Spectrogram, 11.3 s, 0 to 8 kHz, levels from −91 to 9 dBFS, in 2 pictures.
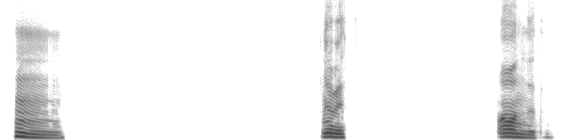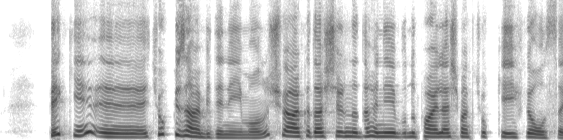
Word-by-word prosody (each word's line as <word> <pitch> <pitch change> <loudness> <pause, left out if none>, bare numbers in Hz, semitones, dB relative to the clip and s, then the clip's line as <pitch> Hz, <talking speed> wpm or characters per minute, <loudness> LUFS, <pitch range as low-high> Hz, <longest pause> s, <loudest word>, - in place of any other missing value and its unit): Hıı. 170 -8 -3 2.6
Evet. 195 -3 0 1.5
Anladım. 185 -4 -2 0.6
Peki, 360 -6 +1
eee, 200 - +2
çok 350 +1 -3
güzel 255 -10 +4
bir 190 -1 -8
deneyim 170 -2 -4
olmuş 165 - -4
ve - - +4
arkadaşlarınla 235 -1 +3
da, 230 - 0
hani, 225 -2 +2
bunu 210 0 -4
paylaşmak 215 -1 +1
çok 225 0 -9
keyifli 200 -1 -2
olsa 170 -4 -1
210 Hz, 100 wpm, -23 LUFS, 190-230 Hz, 2.6 s, güzel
